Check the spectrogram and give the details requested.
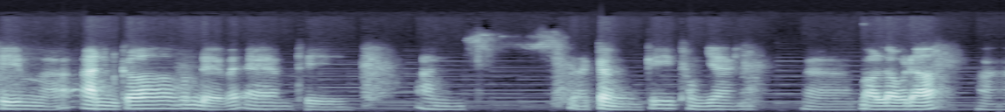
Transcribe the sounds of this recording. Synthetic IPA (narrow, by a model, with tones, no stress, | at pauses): xi˧maː˨˩ʔa˧jŋ̟kɔ˨˦və˨˦nɗe˨˩vəː˨˦jʔɛ˧mt̪ʰi˨˩ | ʔa˧jŋ̟ | sɛ̰˧˥kə˨˩nkaː˨˦jxʰə˧wŋ͡mzaː˧n | aː˨˩ɓaː˧wlə˧wɗɔ˨˦ | aː˨˩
